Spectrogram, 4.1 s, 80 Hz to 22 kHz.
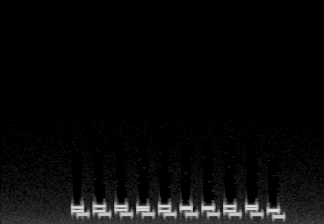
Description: Multi-frequency trunk signalling (R2, with the far end's replies), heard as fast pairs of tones, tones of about 140 ms. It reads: 4785766791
